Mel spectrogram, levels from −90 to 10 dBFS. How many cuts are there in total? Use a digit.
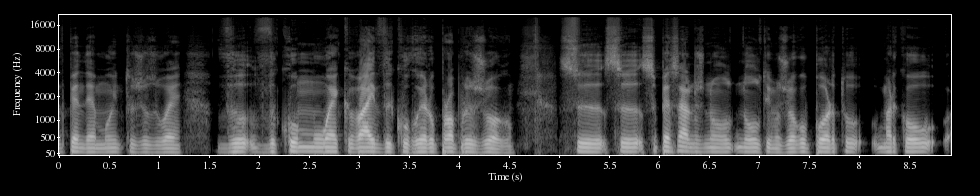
0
